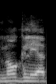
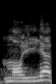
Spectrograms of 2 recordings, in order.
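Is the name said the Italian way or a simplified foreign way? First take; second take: simplified; Italian. First: The name is said in a simplified foreign way. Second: The name is said with Italian pronunciation. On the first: "everybody abroad ... they call it Moglia because it's easier to pronounce" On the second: "That's the right uh, pronunciation in Italian"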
